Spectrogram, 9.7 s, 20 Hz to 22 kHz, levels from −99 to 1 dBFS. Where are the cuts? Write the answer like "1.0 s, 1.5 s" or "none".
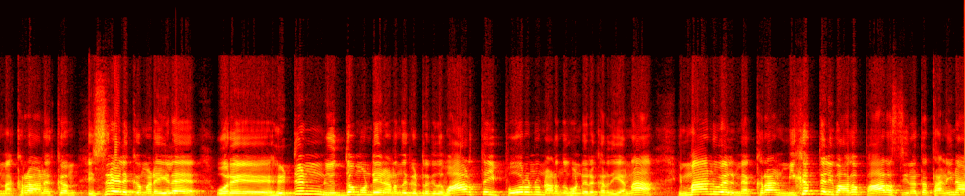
none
